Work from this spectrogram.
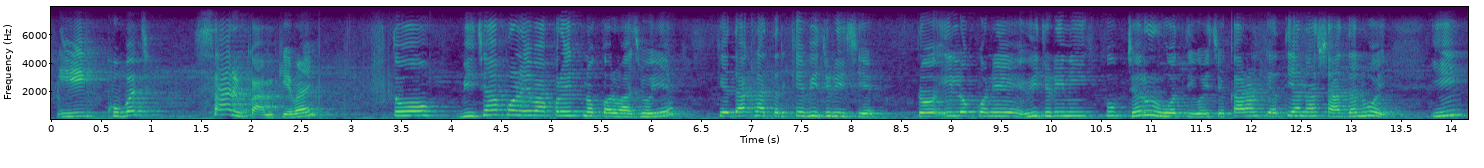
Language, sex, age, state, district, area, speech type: Gujarati, female, 45-60, Gujarat, Rajkot, rural, spontaneous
